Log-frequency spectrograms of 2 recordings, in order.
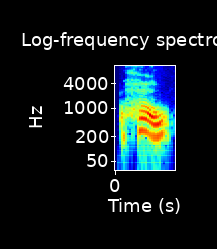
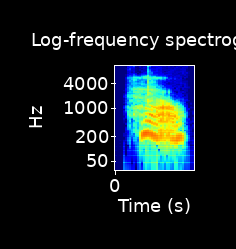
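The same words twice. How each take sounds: First: The vowel starts narrower, not wide open. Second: The vowel starts with a wide open ah. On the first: The speaker calls it wrong. "it's a bad word" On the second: The speaker calls it right. "That's the correct pronunciation"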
